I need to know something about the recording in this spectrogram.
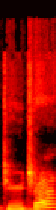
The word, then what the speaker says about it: Deirdre: So Deirdre, thank you for demonstrating.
